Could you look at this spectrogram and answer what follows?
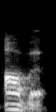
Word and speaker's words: hour: The word begins with the silent h and sounds like a vowel. So the answer is an an hour.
